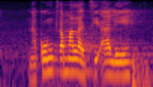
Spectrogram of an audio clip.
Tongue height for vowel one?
low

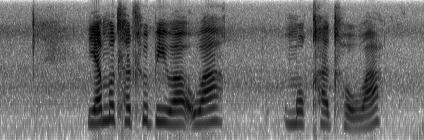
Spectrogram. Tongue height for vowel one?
low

